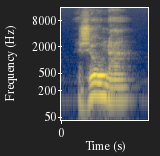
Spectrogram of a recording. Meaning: shingles
- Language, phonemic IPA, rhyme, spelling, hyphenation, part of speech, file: Dutch, /ˈzoː.naː/, -oːnaː, zona, zo‧na, noun, Nl-zona.ogg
